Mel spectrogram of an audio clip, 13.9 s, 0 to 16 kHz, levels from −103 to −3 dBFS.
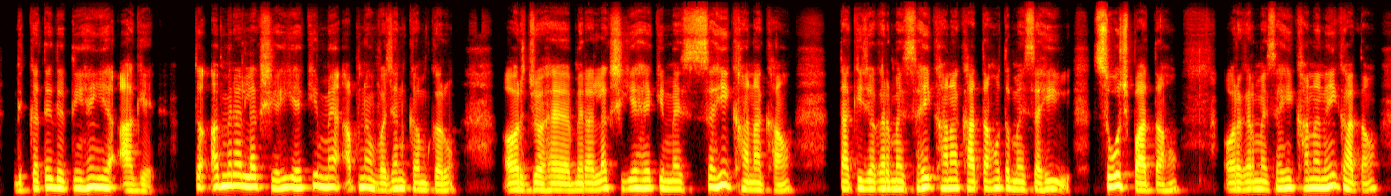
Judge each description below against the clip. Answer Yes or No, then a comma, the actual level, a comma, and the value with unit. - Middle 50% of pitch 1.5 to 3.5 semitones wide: No, average, 4.2 semitones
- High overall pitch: No, medium, 150 Hz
